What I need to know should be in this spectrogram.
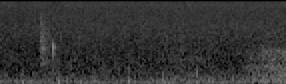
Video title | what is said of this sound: J Edwards Guitars Fractal Fret Press vs A Chinese Knockoff | I shake it, well, you can hear my sleeve. You hear nothing.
